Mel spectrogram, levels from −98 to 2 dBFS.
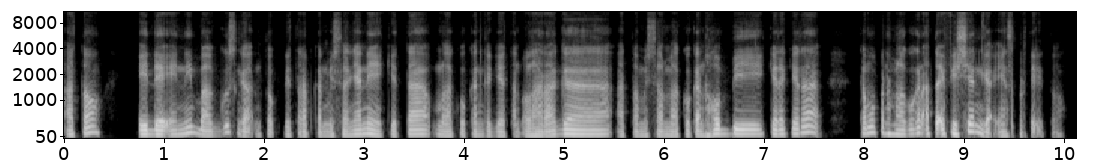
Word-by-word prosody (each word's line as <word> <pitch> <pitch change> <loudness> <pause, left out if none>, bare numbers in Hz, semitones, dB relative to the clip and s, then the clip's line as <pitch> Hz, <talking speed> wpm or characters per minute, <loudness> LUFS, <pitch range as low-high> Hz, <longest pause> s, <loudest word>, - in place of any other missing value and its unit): atau 145 +8 0 0.3
ide 115 -1 +5
ini 120 +7 +1
bagus 110 - -2
nggak, - - -1
untuk 100 - -8
diterapkan? 100 -2 -5
Misalnya 100 +4 -2
nih, 120 -6 +2
kita 120 +3 0
melakukan 100 -1 -4
kegiatan 95 -1 -4
olahraga 115 +4 +2
atau 100 0 -6
misal 100 +1 -4
melakukan 100 +1 -2
hobi, 120 +2 +3
kira-kira 135 +7 +2 0.4
kamu 155 +3 0
pernah 130 - -1
melakukan 125 +7 0
atau - - +4
efisien 130 +9 +3
nggak - - +1
yang 95 - -3
seperti - - -8
itu? - - -19
115 Hz, 160 wpm, -25 LUFS, 100-125 Hz, 0.4 s, ide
